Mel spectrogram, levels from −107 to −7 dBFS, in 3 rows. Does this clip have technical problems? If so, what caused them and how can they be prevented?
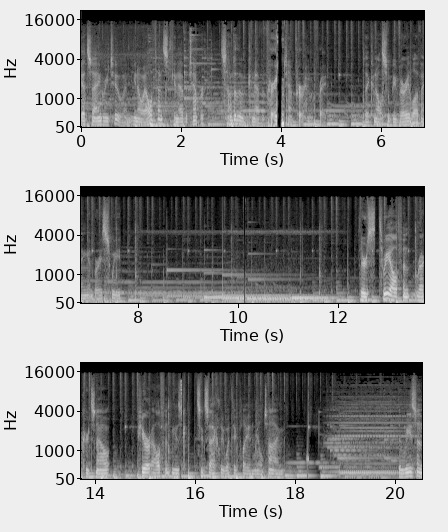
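Yes. Four short disruptions point to damaged data in a compressed stream, at 3.88 to 4.09 s, 10.08 to 10.15 s, 15.67 to 15.73 s and 18.22 to 18.26 s. At each one, bytes in the encoded stream were lost, zeroed, overwritten or mixed with foreign data, so the decoder misread or rejected those frames and lost sync until it found the next valid frame header. Preventing it means using checksummed, reliable storage and transport with error-checked transfers.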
